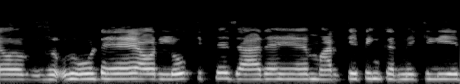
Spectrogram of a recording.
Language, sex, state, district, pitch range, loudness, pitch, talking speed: Hindi, female, Bihar, Kishanganj, 240-250 Hz, -15 LUFS, 245 Hz, 170 wpm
